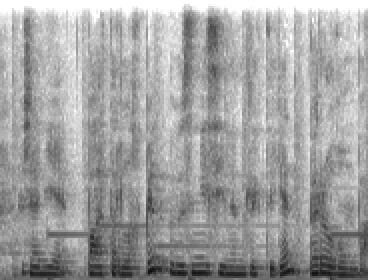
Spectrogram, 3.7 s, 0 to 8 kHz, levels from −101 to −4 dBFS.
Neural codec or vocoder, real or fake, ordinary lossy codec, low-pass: none; real; none; none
